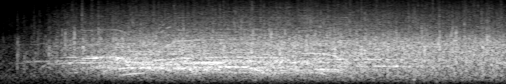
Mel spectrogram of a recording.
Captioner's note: applause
